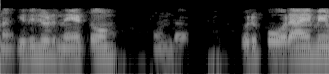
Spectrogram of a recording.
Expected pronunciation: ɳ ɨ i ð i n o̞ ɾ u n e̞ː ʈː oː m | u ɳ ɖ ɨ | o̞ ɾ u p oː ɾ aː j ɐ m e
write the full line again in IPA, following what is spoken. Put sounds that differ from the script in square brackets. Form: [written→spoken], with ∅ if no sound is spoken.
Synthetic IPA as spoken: ɳ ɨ i ð i n o̞ ɾ u n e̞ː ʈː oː m | u ɳ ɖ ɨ | o̞ ɾ u p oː ɾ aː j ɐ m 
